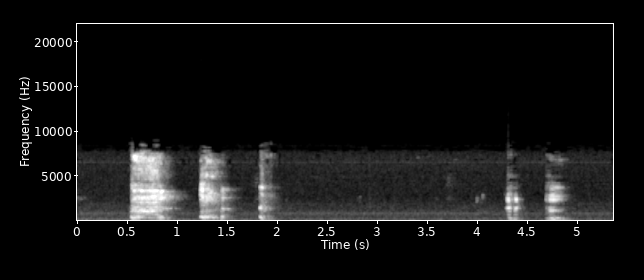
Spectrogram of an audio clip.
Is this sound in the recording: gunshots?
no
